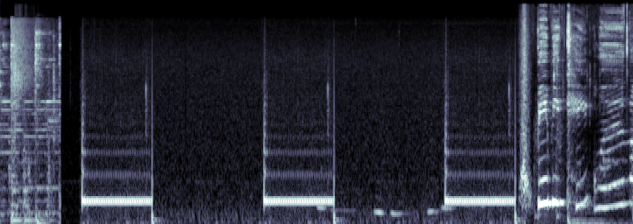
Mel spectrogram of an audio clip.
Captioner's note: humming; phone ringing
